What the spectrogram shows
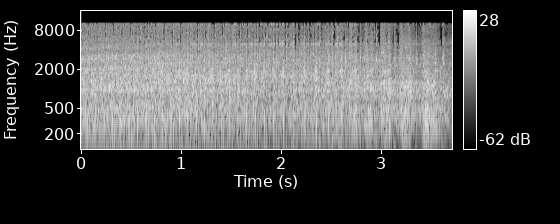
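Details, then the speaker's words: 418cc Chinese single-cylinder direct-injection diesel, temporarily on a snow thrower, pull-started using the decompression lever in warmer air: fires easily and settles into a busy, rapid, steady clatter at about four beats a second; healthy. "oh it actually starts pretty good when it's warmer"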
